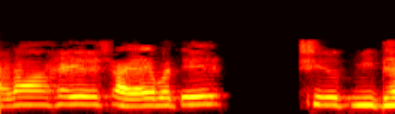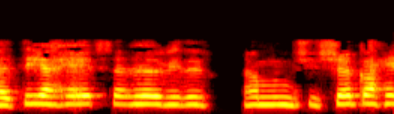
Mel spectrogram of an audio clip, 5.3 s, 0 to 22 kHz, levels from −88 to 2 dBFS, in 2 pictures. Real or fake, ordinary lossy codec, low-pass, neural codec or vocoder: fake; MP3, 24 kbps; 7.2 kHz; codec, 16 kHz, 0.8 kbps, ZipCodec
